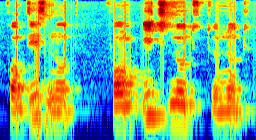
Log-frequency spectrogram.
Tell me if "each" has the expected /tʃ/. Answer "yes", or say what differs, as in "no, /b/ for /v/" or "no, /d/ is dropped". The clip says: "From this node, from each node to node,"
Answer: yes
